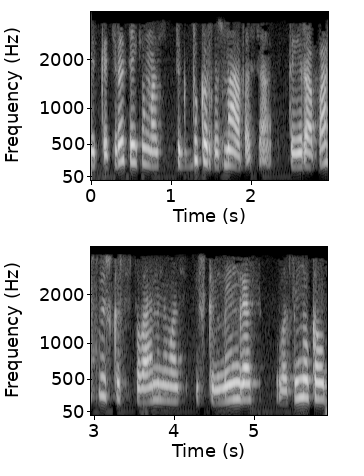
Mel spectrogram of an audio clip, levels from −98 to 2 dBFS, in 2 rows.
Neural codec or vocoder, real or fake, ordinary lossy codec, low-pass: none; real; MP3, 24 kbps; 3.6 kHz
